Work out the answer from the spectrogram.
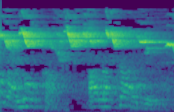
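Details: Canario costeño, the saffron finch, giving sharp, high, down-slurred chirped notes in quick succession, while low human voices murmur in the background.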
